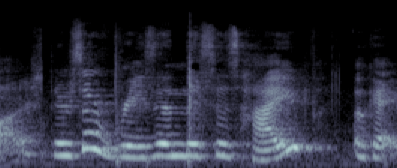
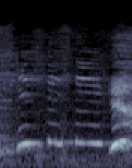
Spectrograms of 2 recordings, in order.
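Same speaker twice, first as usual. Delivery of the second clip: high-pitched imitated giggle; retold giggling; 14 semitones higher than usual. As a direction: mimic your own giddy, squealed tee-hee. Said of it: "I was verbally giggling".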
